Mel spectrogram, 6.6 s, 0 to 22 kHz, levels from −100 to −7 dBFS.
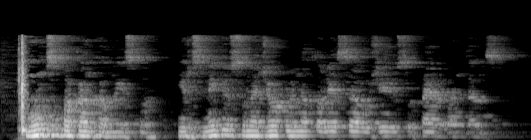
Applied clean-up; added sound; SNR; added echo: classical method WPE with log-MMSE.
